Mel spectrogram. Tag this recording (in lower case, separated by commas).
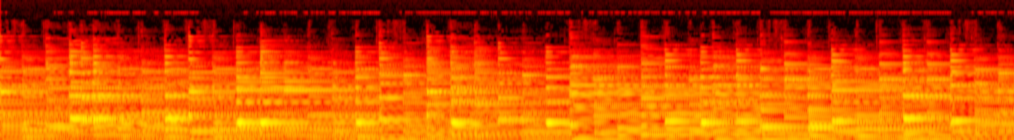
background music, music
